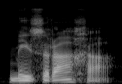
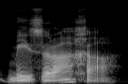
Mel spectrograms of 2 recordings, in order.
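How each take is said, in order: Both takes have the same delivery.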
